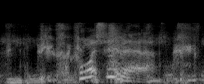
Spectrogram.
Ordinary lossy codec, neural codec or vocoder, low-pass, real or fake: none; codec, 24 kHz, 1.5 kbps, HILCodec; 7.2 kHz; fake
